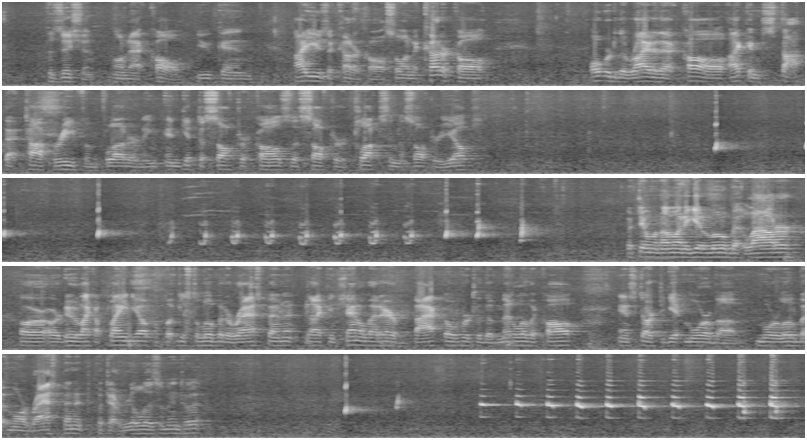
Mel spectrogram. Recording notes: Grand National Calling Champions Panel from 2019 NWTF Convention. It is the final seminar recorded at the 2019 NWTF Convention and Sport Show.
